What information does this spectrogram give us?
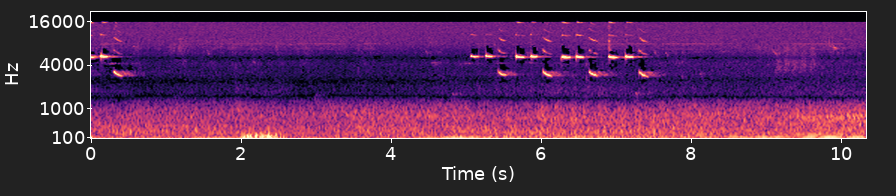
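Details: Great tit calling in a garden at Weener, East Frisia, northwestern Germany, in March 2023; a brief high note opens, then a run of paired high and lower notes repeated rapidly midway, with a low thump and constant rumble.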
